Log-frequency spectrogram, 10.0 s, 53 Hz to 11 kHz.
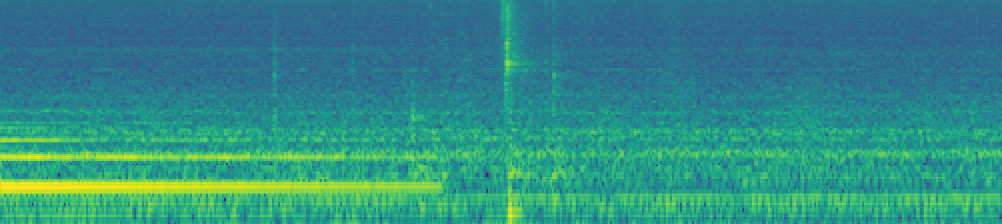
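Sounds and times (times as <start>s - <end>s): guitar chord ringing: 0.0s - 5.0s.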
